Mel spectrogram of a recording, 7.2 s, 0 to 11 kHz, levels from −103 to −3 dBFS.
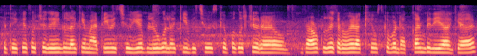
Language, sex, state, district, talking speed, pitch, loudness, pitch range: Hindi, female, Andhra Pradesh, Guntur, 150 wpm, 250 Hz, -15 LUFS, 235-255 Hz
